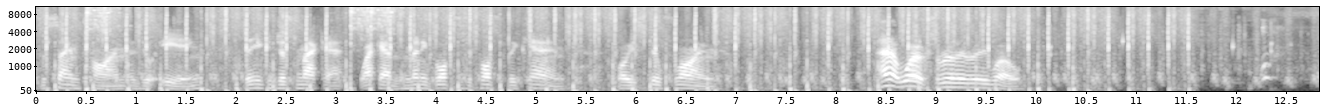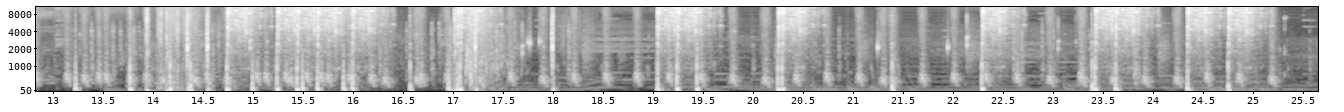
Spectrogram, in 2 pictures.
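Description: A game character's pickaxe chips at stone in quick, sharp clicks.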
